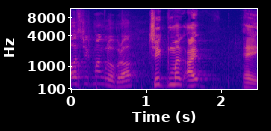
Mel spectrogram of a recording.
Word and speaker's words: Chikmagalur: How was Chikmagalur, bro? Hey, it's Chikmagalur.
